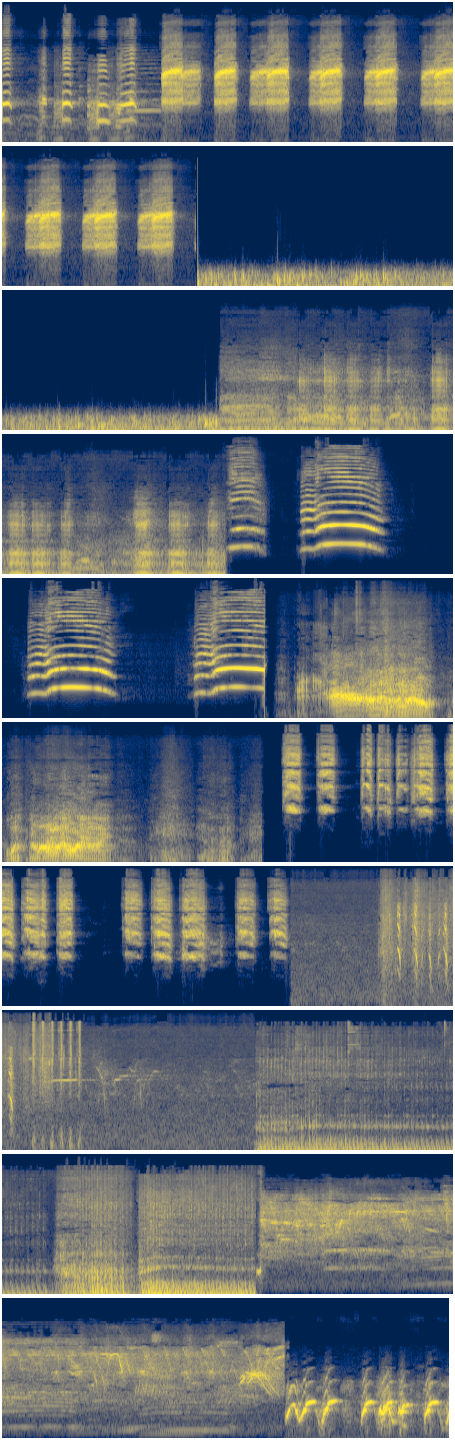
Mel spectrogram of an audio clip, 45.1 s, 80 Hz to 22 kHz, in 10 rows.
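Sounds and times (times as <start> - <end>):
animal growling call: 11.2 - 15.8, 20.8 - 25.2, 34.1 - 38.7
long low animal call: 11.2 - 15.9, 34.1 - 38.7
fast high chirps: 31.0 - 32.5
animal calls rising and falling: 36.6 - 45.0.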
